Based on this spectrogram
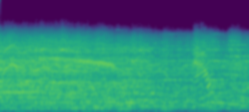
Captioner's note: whistle blows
